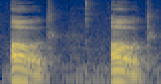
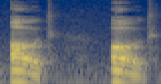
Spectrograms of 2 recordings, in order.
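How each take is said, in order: The two takes are said the same way.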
